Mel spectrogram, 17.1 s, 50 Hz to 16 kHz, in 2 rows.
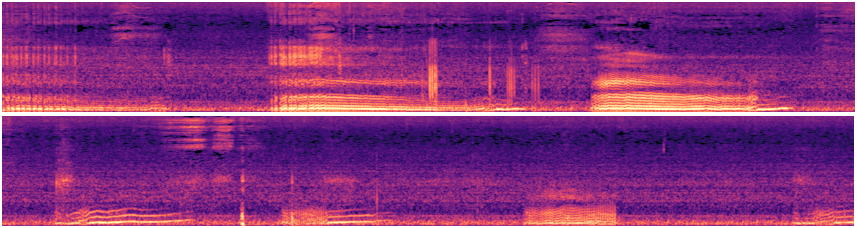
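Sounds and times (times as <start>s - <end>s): dog snoring: 2.6s - 7.9s, 9.0s - 12.4s, 13.7s - 14.8s, 16.4s - 17.0s.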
